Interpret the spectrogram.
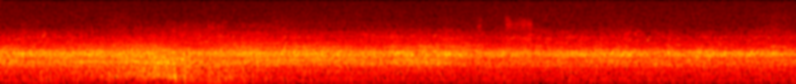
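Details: Large numbers of pink-footed geese landing on a field beside the coast road, North Norfolk, England, as the sun goes down; continuous babble of honking calls from many birds, loudest at the start.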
